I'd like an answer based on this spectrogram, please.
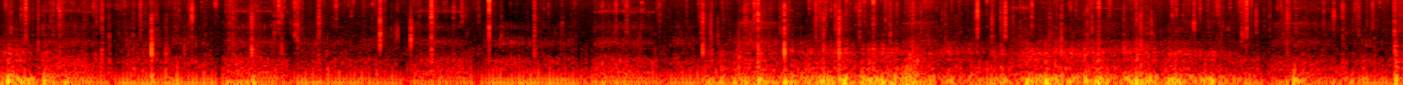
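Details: Cat purring contentedly near a crackling fireplace, a deep vibrating hum pulsing in breath-length waves roughly every one to two seconds, with scattered bright crackles and pops from the fire.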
